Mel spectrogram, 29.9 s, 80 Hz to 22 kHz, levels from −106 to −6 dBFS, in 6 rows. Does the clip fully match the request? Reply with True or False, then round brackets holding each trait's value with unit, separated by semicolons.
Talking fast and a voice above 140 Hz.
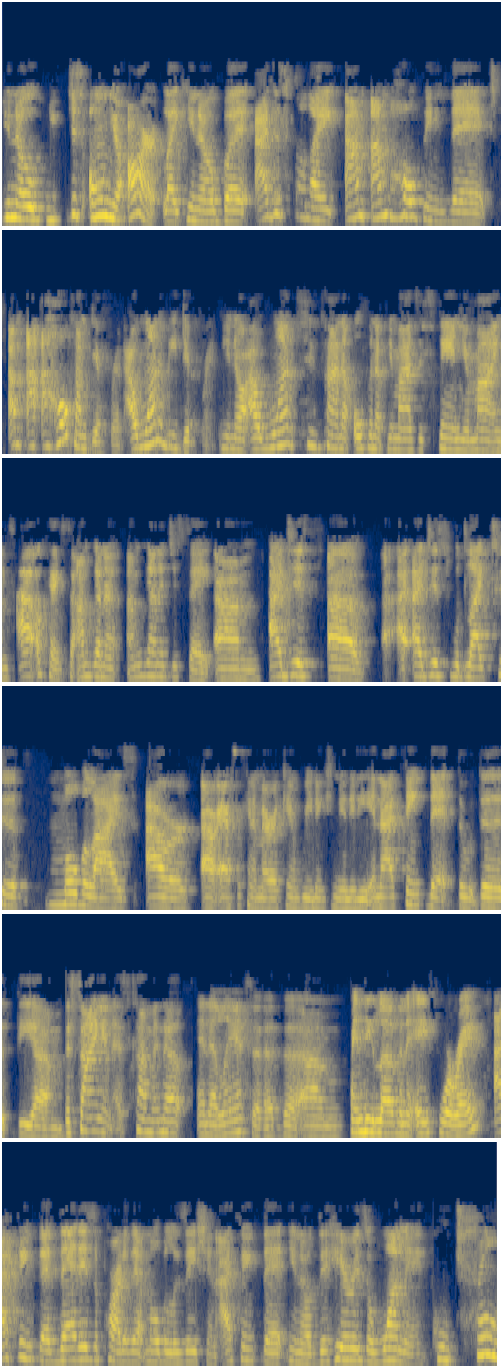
True (230 wpm; 190 Hz)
